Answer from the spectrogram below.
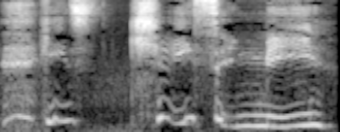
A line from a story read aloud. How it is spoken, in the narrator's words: I cried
